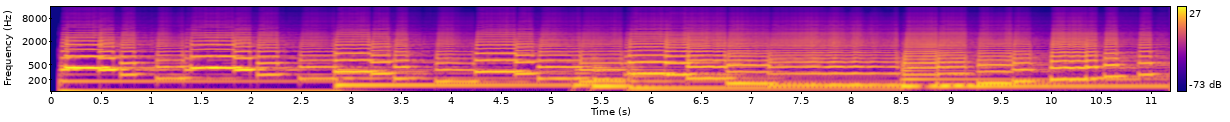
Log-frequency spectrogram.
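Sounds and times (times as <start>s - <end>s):
saxophone: 0.1s - 11.1s.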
